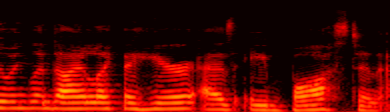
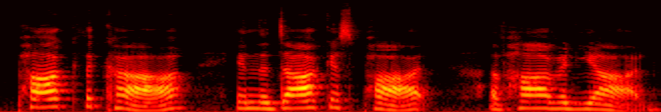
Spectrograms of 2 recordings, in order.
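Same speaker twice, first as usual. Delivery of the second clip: Boston "Pahk the cah" sentence, R dropped, louder; Boston accent; 3 semitones higher, 6 dB louder than usual. Shown as a demonstration. Coach models the classic Boston practice sentence, R-less. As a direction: say it like a Bostonian, long ah. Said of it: "Let's try a few more".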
